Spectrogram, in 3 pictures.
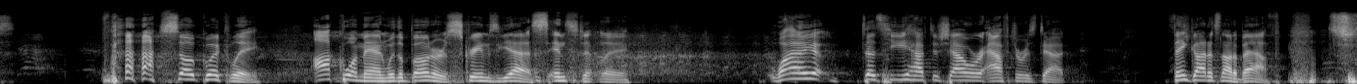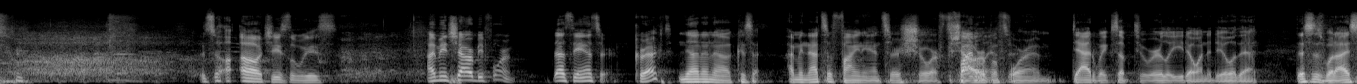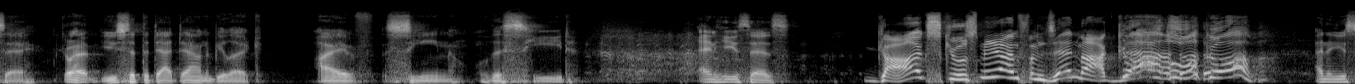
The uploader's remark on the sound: live in Melbourne!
